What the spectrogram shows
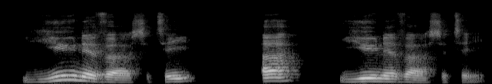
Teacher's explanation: because the U sound is pronounced as a Y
